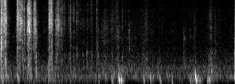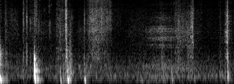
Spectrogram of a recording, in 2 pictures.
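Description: Oracle cards drawn one after another from a deck during a zodiac Earth-signs reading, giving soft, close papery slides, flicks and taps in scattered bursts against a quiet room.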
